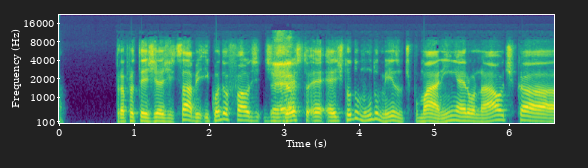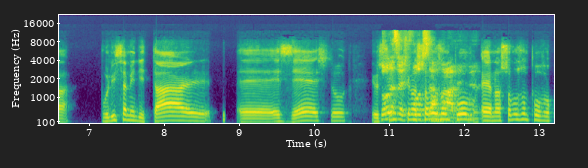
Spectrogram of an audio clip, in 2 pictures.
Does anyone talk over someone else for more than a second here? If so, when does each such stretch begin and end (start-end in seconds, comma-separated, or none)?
10.9-12.3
